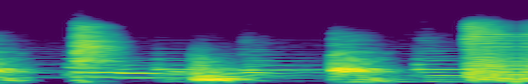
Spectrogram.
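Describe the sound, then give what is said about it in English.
A series of about four loud, hollow wooden knocks and thwacks at uneven intervals, each with a short resonant ring, as Pinocchio's overly long wooden nose hits things when he moves his head. No voices. “Pinocchio's nose is too long. It hits things when he moves his head.”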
